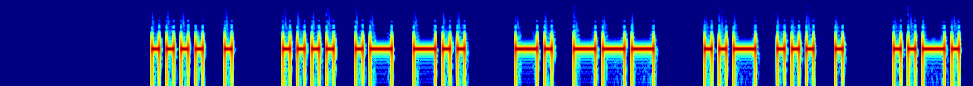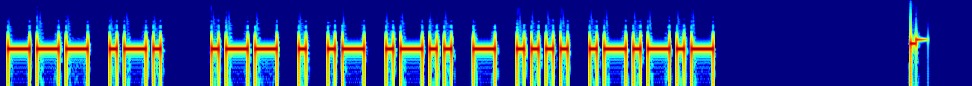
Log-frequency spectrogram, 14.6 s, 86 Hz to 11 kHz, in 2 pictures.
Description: Morse code, heard as a keyed tone, about 22 wpm, 700 Hz. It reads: HE HAD NO USE FOR WEALTH.
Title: Sentences from Top 1200 Words 22wpm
